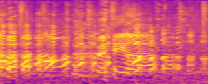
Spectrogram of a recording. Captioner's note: laughter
